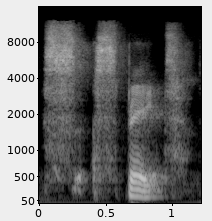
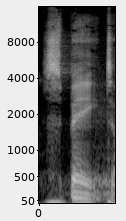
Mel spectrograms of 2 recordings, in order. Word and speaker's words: Spaight: Oh wait, how do you pronounce your last name? Spate. Spate. Okay, I was going to butcher that, so I'm glad I asked yeah.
